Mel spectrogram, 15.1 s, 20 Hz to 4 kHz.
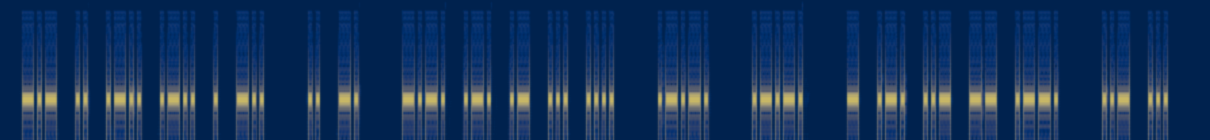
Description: Morse code, heard as a keyed tone, about 25 wpm, spaced as for 20 wpm, 550 Hz. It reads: KILLED IN CRASH <AR> <AR> TRUMP US
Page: news-headlines-in-morse-code-at-20-wpm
